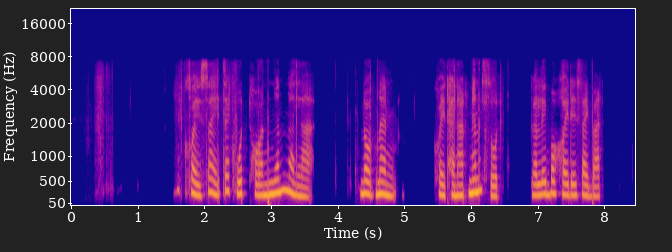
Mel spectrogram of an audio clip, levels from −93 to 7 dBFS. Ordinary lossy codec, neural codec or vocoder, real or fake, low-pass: none; codec, 16 kHz, 2 kbps, X-Codec, HuBERT features, trained on LibriSpeech; fake; none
